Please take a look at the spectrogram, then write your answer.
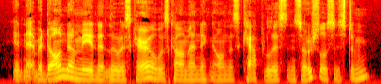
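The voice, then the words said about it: Poor put-on Liverpool accent. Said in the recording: “that was the worst Liverpool accent ever. That was awful.”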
